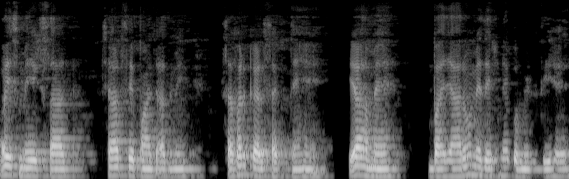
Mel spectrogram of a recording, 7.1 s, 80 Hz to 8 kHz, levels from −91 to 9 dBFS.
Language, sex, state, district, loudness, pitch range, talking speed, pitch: Hindi, male, Bihar, Lakhisarai, -17 LUFS, 125-130 Hz, 170 wpm, 125 Hz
